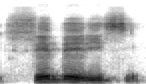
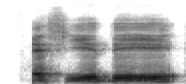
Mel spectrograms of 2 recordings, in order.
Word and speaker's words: Federici: Eu estou falando da maneira que se escreve. Federici. Quase igual Feder, né? Federici. Então, Silvia Federici.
